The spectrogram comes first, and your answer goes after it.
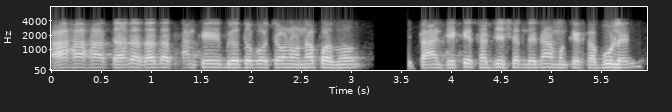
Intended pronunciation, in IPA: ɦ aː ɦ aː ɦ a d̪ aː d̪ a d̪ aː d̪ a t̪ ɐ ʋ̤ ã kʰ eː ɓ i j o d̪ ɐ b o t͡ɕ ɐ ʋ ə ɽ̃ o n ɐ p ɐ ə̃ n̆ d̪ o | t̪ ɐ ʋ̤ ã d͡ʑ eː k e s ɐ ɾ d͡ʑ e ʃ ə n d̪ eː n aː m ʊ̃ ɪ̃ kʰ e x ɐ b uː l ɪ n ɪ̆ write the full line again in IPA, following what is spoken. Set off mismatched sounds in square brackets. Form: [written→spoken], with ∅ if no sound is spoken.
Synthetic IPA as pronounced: ɦ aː ɦ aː ɦ a d̪ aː d̪ a d̪ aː d̪ a t̪ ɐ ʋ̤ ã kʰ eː ɓ i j o d̪ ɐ b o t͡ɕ ɐ ʋ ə ɽ̃ o n ɐ p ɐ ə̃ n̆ d̪ o | t̪ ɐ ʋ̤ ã d͡ʑ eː k e s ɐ ɾ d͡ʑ e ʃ ə n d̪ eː n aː m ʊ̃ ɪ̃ kʰ e [x→k] ɐ b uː l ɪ n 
